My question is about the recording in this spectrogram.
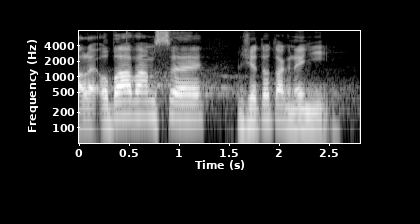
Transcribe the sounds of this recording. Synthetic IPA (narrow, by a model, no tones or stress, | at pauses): alɛʔobaːvaːmsɛʒɛt̪o̞t̪aknɛɲḭː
